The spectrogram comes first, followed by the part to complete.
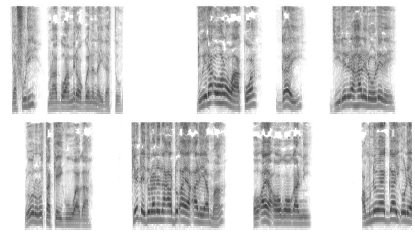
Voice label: psalms, gikuyu drama; bible

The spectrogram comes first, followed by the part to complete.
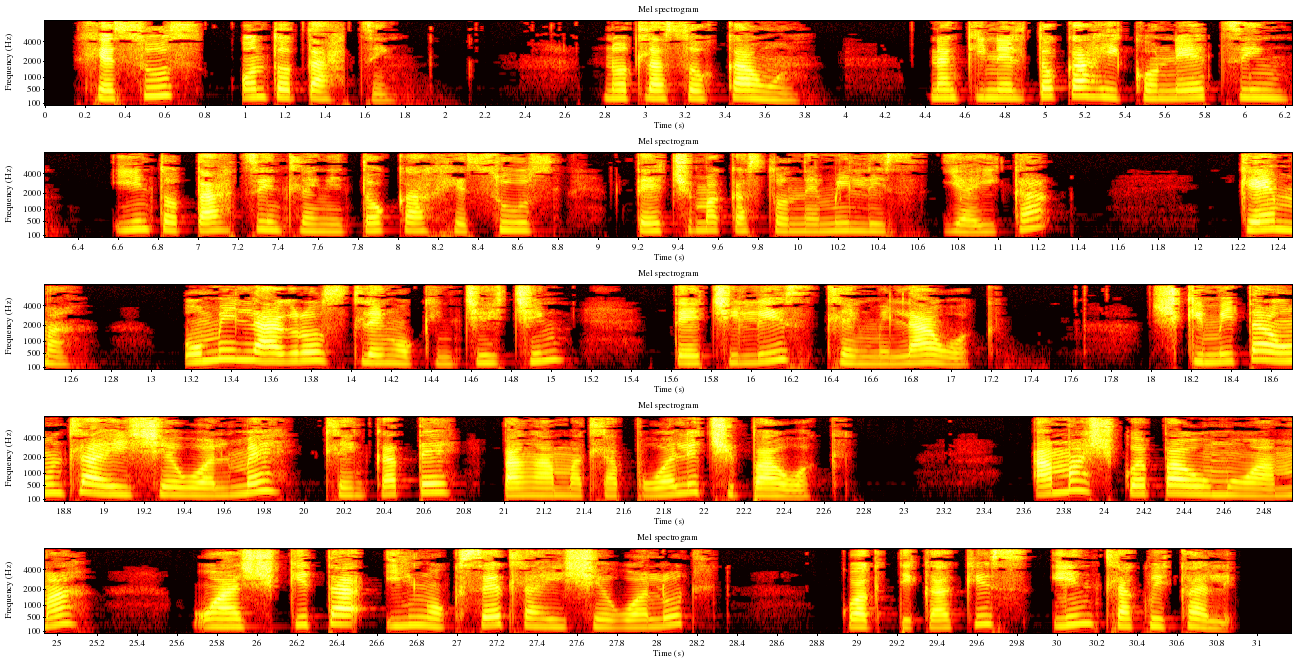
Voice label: nahuatl guerrero tlapa; the bible league nt drama

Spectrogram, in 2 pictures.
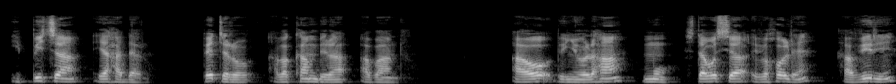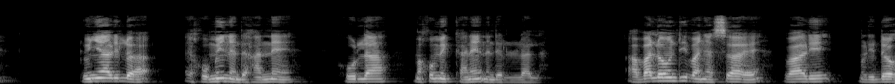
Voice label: acts of the holy spirit luyia marachi, drama; oluluyia; bible

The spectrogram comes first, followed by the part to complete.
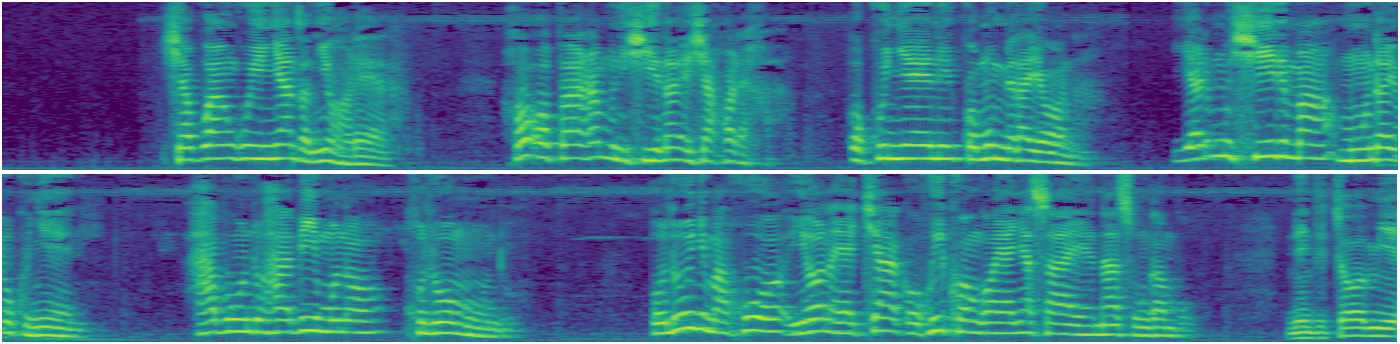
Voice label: words of life luhya lunyore, drama; luo bsk nt drama

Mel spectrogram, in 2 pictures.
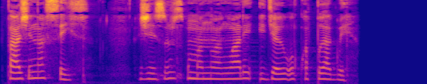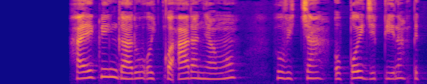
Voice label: guarani mbya; mark portions

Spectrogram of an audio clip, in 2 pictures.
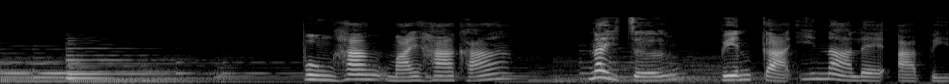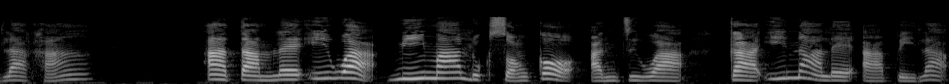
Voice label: good news shan eastern, drama

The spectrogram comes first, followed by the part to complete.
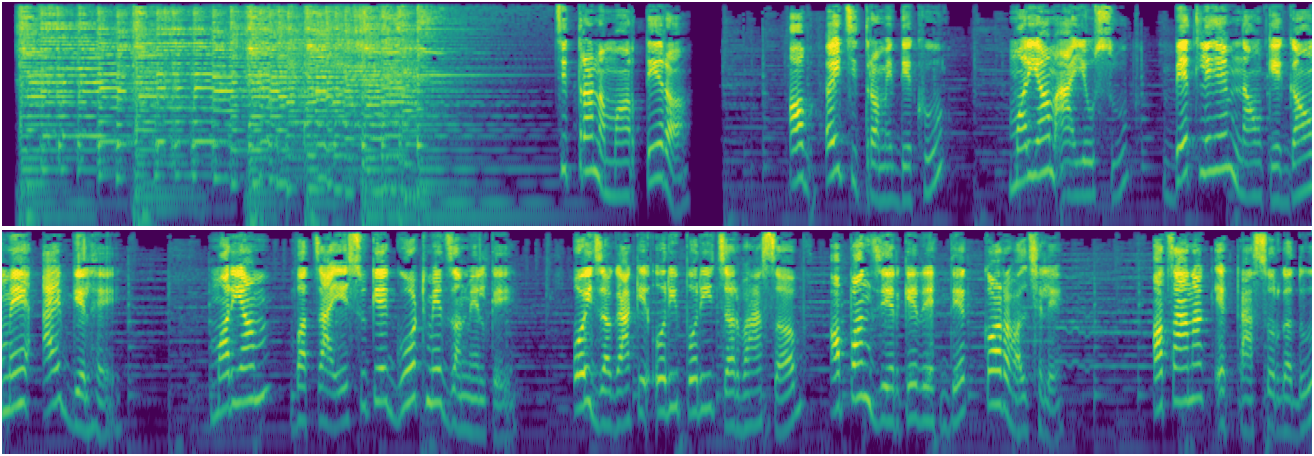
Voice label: maithili thetiya; wycliffe bible translators inc nt drama; banhiyaa khabar good news

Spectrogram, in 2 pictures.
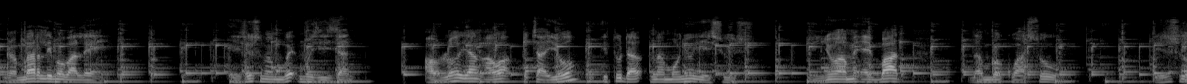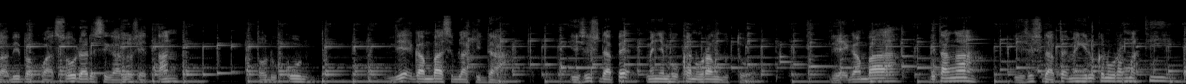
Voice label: good news minangkabau muko muko; kaba ilo

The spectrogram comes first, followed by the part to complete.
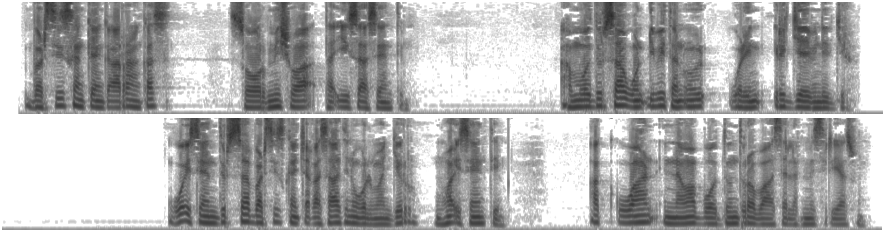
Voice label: teaching tape orma; bible lessons

